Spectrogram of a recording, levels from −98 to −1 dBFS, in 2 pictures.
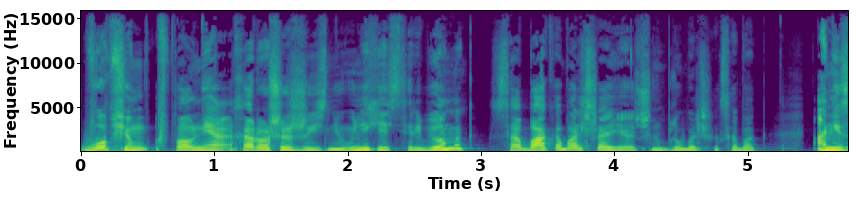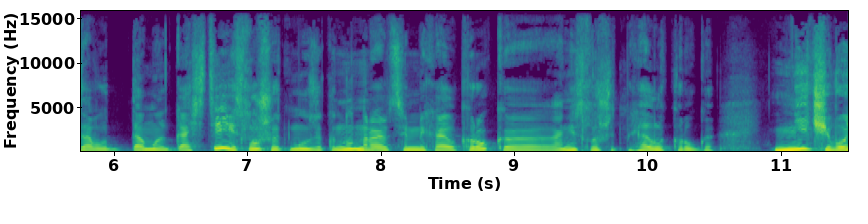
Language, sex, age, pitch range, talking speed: Russian, female, 20-39, 175-250 Hz, 175 wpm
